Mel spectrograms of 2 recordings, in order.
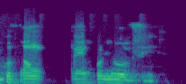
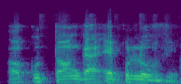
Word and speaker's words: Okutonga Epuluvi: Okutonga Epuluvi. – Como é que se pronuncia? – Okutonga Epuluvi, em língua nacional umbunda.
